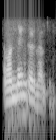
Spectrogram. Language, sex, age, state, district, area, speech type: Urdu, male, 18-30, Telangana, Hyderabad, urban, conversation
